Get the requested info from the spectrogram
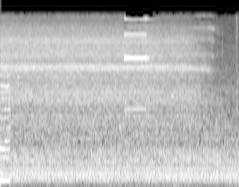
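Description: Breath blown steadily into an AlcoHAWK Slim Ultra handheld breathalyzer, with a faint steady high tone, and one short electronic beep from the device a little past halfway.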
